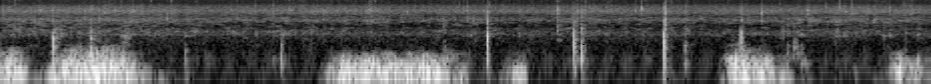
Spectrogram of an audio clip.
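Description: Steady rain falling on foliage, a constant hiss with scattered sharp ticks of drops, and a few short low rumbles.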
